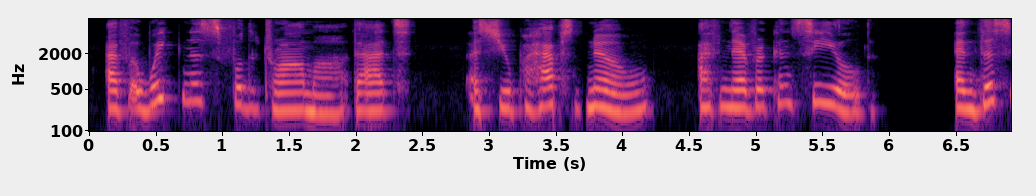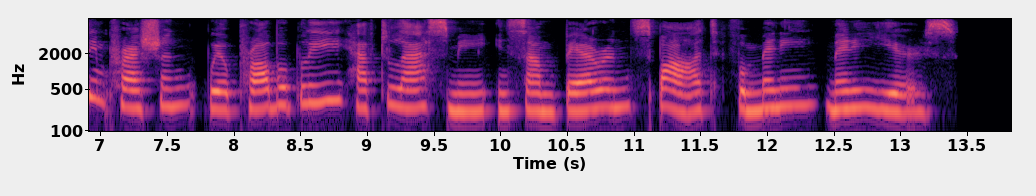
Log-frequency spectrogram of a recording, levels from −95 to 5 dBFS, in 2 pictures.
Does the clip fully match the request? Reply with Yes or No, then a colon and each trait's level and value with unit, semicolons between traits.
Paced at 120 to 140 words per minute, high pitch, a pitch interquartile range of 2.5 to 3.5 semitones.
Yes: slow, 135 wpm; high, 240 Hz; average, 2.9 semitones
